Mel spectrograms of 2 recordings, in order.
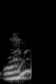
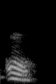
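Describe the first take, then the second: First: Un with a sounded N, like une; mistaken un. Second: Un with no N sounded; nasal French un. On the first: Teacher shows learners' tendency, un with the N sounded. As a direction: pronounce un as it looks, "oon". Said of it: "there is a tendency to say". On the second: Teacher corrects the tendency, un with silent N. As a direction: keep un open at the end. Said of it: "But try saying". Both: Shown as a demonstration.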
